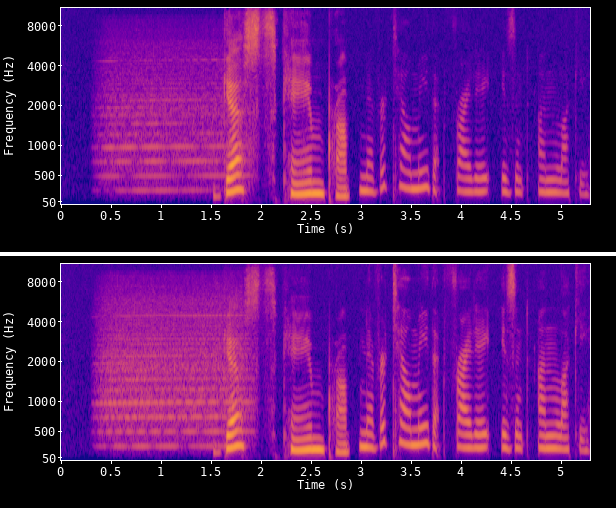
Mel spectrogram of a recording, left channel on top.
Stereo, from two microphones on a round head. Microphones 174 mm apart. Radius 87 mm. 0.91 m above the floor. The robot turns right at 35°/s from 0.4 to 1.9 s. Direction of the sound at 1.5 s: 40° left (ahead or behind).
